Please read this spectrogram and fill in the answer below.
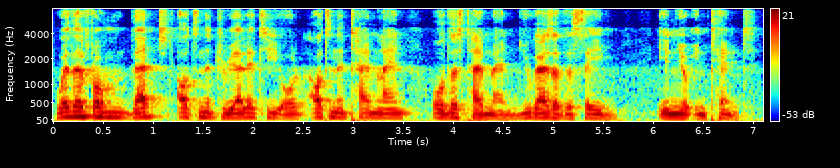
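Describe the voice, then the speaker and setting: A man's voice: on the low side, fairly even intonation, normal speed, a little mellow. A man giving casual solo reaction commentary, asking rhetorical questions and addressing characters directly.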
